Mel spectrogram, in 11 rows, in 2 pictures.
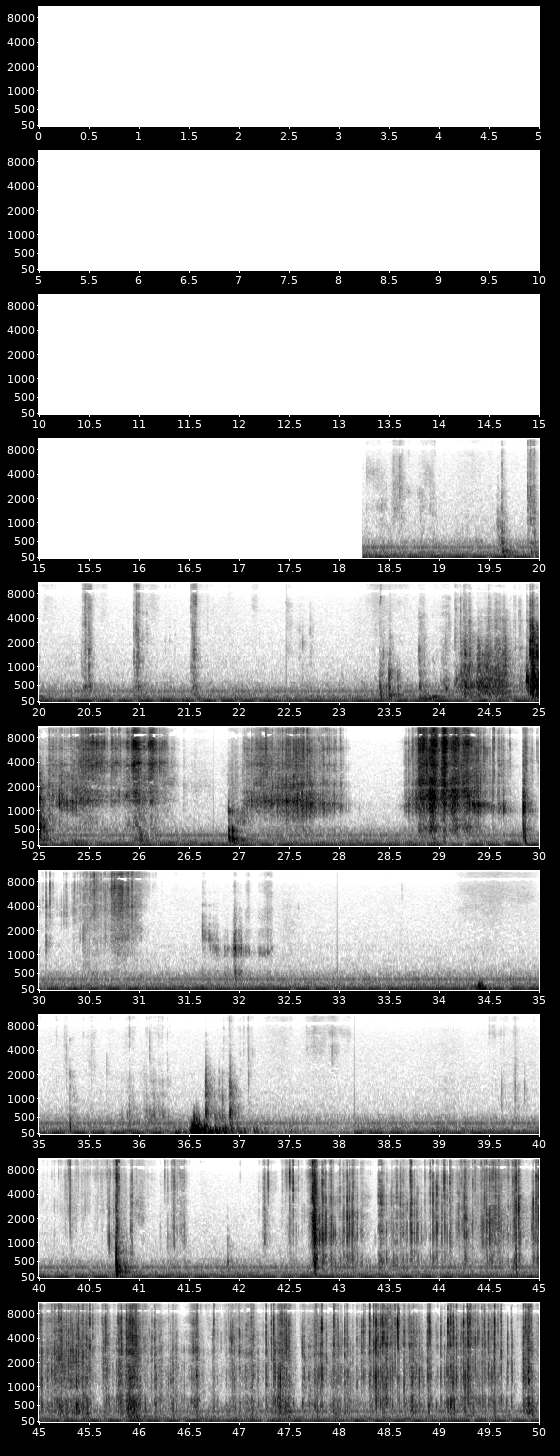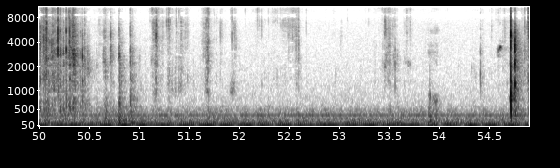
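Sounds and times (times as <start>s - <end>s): faint steady hum: 18.3s - 54.9s
plastic packaging rustling: 25.0s - 26.4s, 27.1s - 28.0s, 28.7s - 31.0s, 42.3s - 52.6s
plastic bag crinkling: 25.1s - 26.4s, 27.1s - 28.1s, 28.7s - 31.1s, 42.2s - 52.6s.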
